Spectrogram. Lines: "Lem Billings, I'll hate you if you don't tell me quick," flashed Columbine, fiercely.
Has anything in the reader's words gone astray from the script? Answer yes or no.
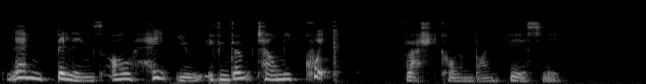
no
